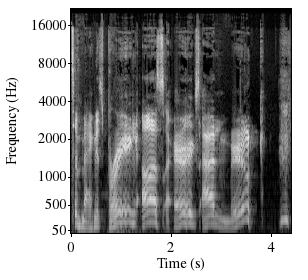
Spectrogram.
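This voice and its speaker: Using a put-on character voice, a man speaks in a high pitch at a very slow pace. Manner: commanding.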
